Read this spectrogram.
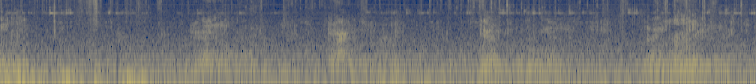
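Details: A Shiba Inu (Canis familiaris), pestered persistently by another dog, finally fights back in play, giving short, rough play growls about once a second.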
